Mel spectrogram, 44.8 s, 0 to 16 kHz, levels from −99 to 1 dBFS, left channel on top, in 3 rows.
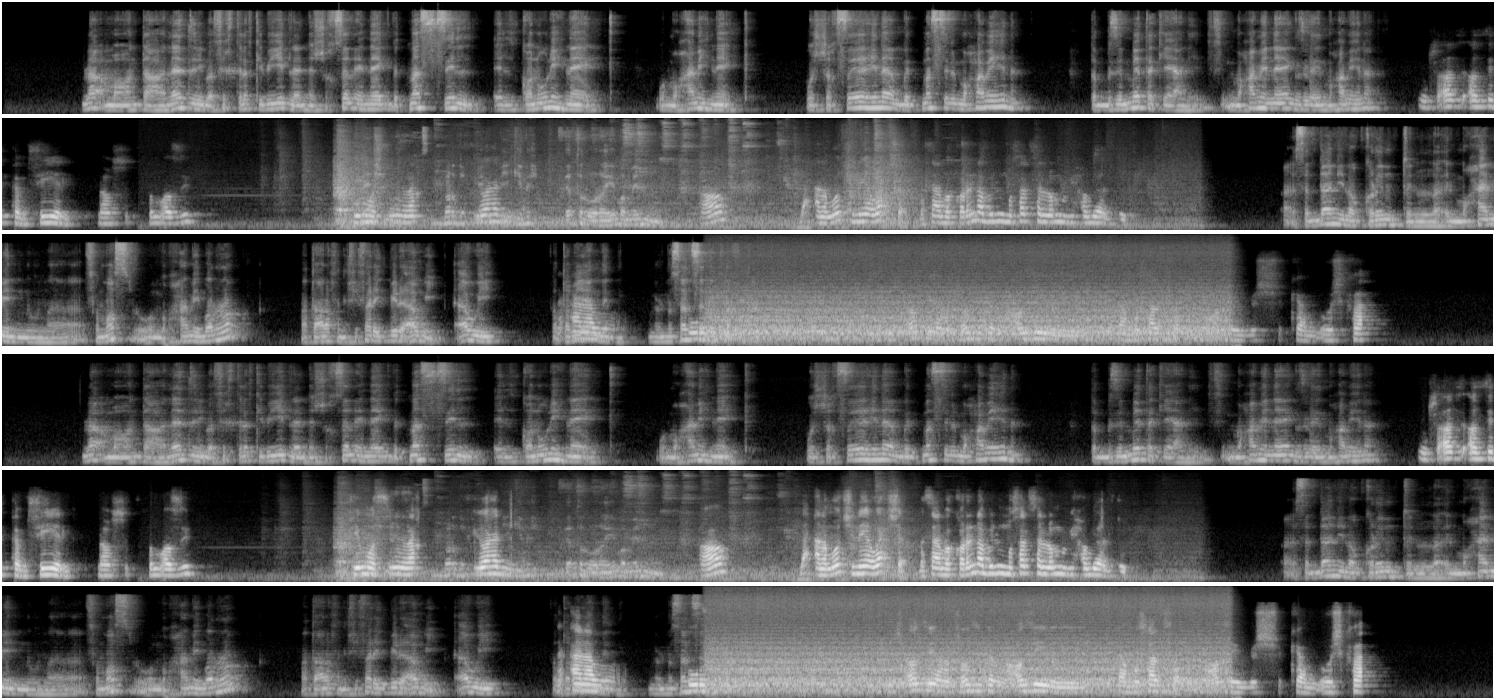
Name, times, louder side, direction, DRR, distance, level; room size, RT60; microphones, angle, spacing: voice 1, 0.8-6.0 6.6-7.3 8.0-10.2 10.9-13.8 18.5-18.9 19.2-20.3 20.5-21.6 27.7-32.2 32.8-34.8 35.3-37.6, left 3 dB, 45° left, 0.7 m, -30 dB
voice 2, 14.2-15.6 15.9-16.1 16.4-16.8 18.4-19.1 19.6-20.1 21.9-22.2 22.9-26.2 35.4-36.0 36.7-36.9 38.7-40.7 41.0-43.4, right 7 dB, 65° right, 0.3 m, -21 dB
sound 1, 16.3-26.9, left 2 dB, 75° left, 1.8 m, -36 dB
sound 2, 36.8-42.2, right 2 dB, 25° right, 0.7 m, -24 dB
7.7 x 6.1 x 4.6 m
head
